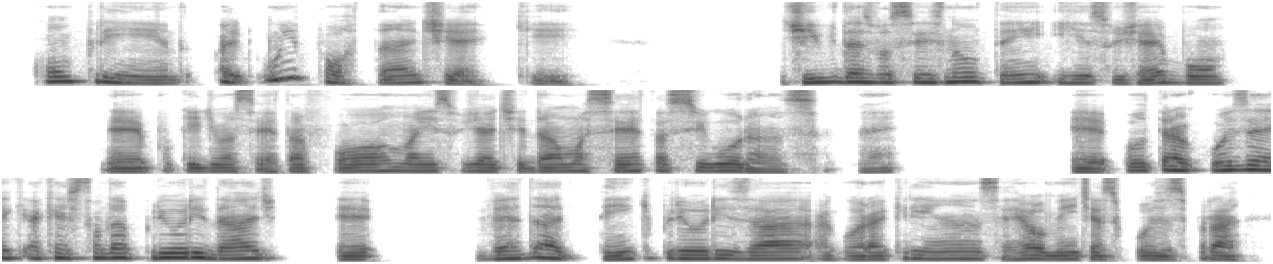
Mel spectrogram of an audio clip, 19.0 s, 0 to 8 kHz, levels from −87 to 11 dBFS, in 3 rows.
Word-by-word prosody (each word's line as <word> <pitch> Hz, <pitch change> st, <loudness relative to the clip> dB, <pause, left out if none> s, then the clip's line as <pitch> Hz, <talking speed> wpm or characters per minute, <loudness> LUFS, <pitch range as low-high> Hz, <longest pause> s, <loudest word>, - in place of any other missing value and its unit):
Compreendo, 160 Hz, -10 st, 0 dB
a, 160 Hz, -, +3 dB
eh, -, -, -2 dB
o 225 Hz, +3 st, +2 dB
importante 135 Hz, -, -3 dB
é 105 Hz, -, -4 dB
que: -, -, -10 dB, 1.0 s
dívidas 150 Hz, +2 st, +3 dB
vocês 140 Hz, 0 st, +1 dB
não 160 Hz, +1 st, +4 dB
têm 140 Hz, 0 st, -1 dB
e 125 Hz, -2 st, -3 dB
isso 120 Hz, -1 st, -4 dB
já 115 Hz, 0 st, -1 dB
é 125 Hz, -, +1 dB
bom, 120 Hz, -2 st, -1 dB, 0.7 s
né, 110 Hz, 0 st, +1 dB
porque 115 Hz, +1 st, -4 dB
de 110 Hz, -, -2 dB
uma 115 Hz, 0 st, 0 dB
certa 110 Hz, +1 st, -3 dB
forma 120 Hz, +2 st, -1 dB
isso 115 Hz, 0 st, -3 dB
já 115 Hz, -1 st, +1 dB
te 115 Hz, -, -5 dB
dá 110 Hz, +1 st, +1 dB
uma 120 Hz, +1 st, -1 dB
certa 120 Hz, +2 st, 0 dB
segurança, 120 Hz, -, -1 dB
né? 105 Hz, +4 st, -9 dB, 0.9 s
Eh, 105 Hz, -1 st, 0 dB
outra 135 Hz, +2 st, +3 dB
coisa 150 Hz, +2 st, +3 dB
é 140 Hz, 0 st, -1 dB
a 140 Hz, -, 0 dB
questão 155 Hz, 0 st, +1 dB
da 160 Hz, 0 st, +5 dB
prioridade. 145 Hz, -3 st, +4 dB, 0.3 s
É 110 Hz, 0 st, 0 dB, 0.5 s
verdade. 135 Hz, +5 st, +2 dB
Tem 115 Hz, +2 st, 0 dB
que 145 Hz, -, -13 dB
priorizar 125 Hz, -3 st, +1 dB
agora 110 Hz, 0 st, -1 dB
a 115 Hz, -, -3 dB
criança, 125 Hz, -1 st, -3 dB
realmente 120 Hz, 0 st, +1 dB
as 110 Hz, -, -2 dB
coisas 110 Hz, -1 st, -2 dB
pra 115 Hz, -2 st, -1 dB
125 Hz, 160 wpm, -23 LUFS, 115-145 Hz, 1.0 s, da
